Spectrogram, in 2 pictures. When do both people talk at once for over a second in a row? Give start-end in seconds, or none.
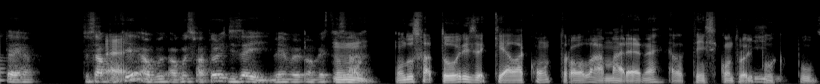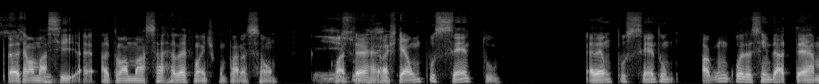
none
